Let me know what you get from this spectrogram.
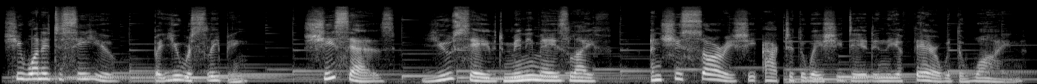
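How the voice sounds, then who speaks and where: A woman voicing a stern but indulgent older guardian, measured and matter-of-fact, in an animated children's story. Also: on the low side, over music.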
